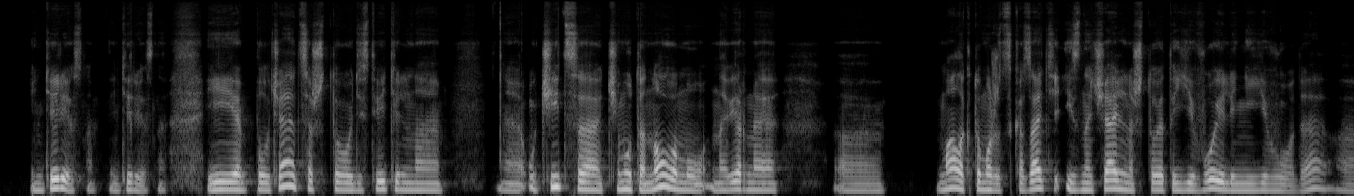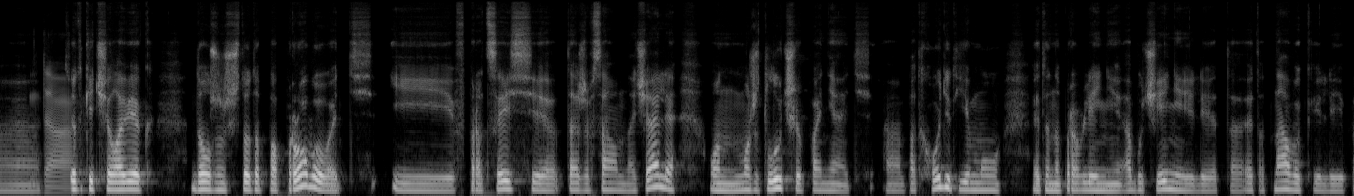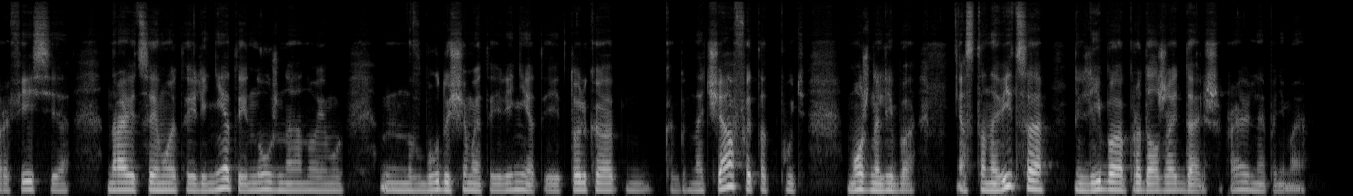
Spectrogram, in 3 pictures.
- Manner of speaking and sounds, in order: tapping
- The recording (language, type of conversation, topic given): Russian, podcast, Как научиться учиться тому, что совсем не хочется?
